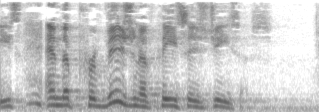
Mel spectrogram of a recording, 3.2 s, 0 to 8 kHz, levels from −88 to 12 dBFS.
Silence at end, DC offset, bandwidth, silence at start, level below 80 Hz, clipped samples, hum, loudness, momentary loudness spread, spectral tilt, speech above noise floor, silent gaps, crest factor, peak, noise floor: 0 s; under 0.1%; 7.8 kHz; 0 s; -58 dBFS; under 0.1%; none; -25 LUFS; 15 LU; -3 dB/octave; 26 dB; none; 20 dB; -8 dBFS; -54 dBFS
